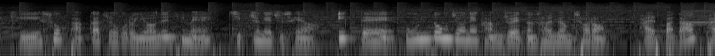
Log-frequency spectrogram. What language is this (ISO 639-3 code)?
kor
